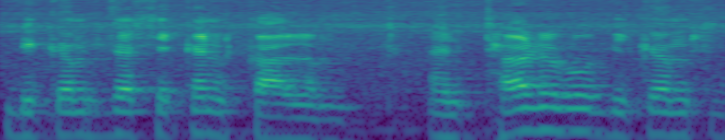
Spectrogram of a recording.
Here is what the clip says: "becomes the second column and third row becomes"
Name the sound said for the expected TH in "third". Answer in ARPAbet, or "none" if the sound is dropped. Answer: T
